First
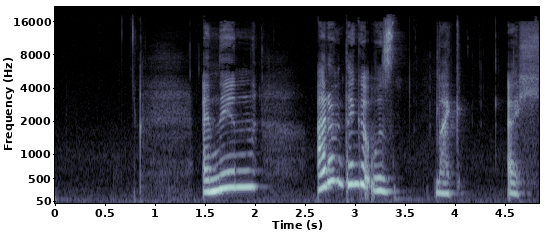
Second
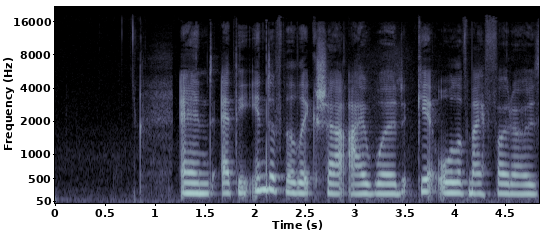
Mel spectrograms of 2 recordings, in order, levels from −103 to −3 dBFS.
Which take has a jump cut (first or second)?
second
